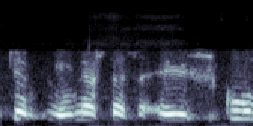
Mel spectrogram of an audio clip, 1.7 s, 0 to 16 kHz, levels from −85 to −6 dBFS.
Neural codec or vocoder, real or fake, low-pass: none; real; 14.4 kHz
